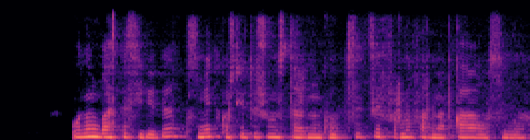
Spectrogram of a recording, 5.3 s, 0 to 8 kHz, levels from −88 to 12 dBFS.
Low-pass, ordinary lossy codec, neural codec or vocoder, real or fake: 7.2 kHz; none; codec, 16 kHz in and 24 kHz out, 1.1 kbps, FireRedTTS-2 codec; fake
